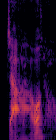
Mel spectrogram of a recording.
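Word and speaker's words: 枣: 자, 대추조 발음은 이렇게 됐는데 Z는 무조건 쌍자음이 되니까 이게 잘못됐어요. 쌍자음이 돼야 돼요. 쌍자음. 자, 해봐. 대추조 짜오.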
